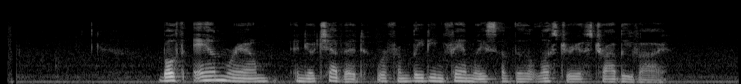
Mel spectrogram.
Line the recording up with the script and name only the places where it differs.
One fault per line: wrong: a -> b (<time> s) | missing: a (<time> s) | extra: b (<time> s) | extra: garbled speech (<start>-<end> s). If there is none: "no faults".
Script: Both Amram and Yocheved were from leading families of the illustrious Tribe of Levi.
missing: of (6.2 s)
